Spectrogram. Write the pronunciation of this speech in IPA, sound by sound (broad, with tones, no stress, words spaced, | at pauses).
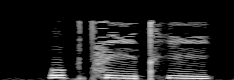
ʊ˨˥k̚t͡siː˨˩t̪ʰiː˨˩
